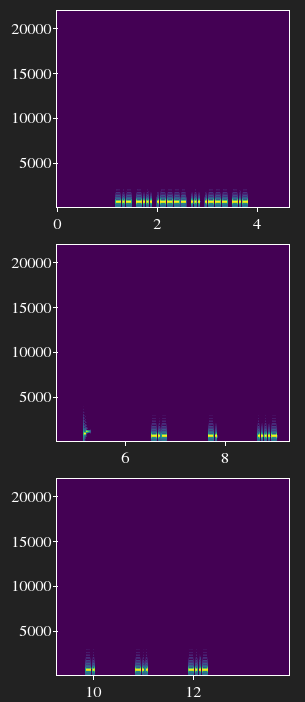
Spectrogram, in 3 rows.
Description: Morse code, heard as a keyed tone, about 36 wpm, spaced as for 15 wpm, 700 Hz. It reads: KB1SJK KN4NDX
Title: USA Call Signs - 6 Characters - 8x Character Spacing - 35wpm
